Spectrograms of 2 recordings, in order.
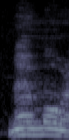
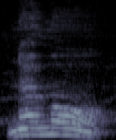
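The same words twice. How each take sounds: First: High, loud exclamation; exclaiming. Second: High, loud prompt. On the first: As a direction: pounce on the prompted words. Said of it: "Alvis exclaimed". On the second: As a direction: call out the forgotten words to the actor. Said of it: "Mister Lace prompted". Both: A narrator's reading.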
